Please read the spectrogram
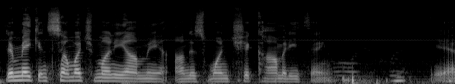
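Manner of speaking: ordinary talk, nothing marked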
